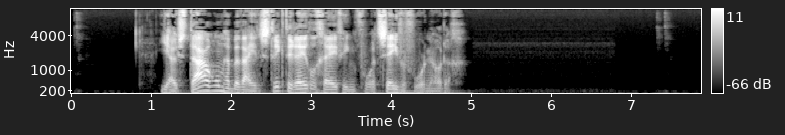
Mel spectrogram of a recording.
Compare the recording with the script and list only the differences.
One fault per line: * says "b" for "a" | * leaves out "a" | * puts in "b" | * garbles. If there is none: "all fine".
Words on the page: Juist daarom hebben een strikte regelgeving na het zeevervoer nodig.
* puts in "wij"
* says "voor" for "na"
